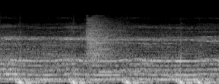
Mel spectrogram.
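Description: A hip-hop backing beat plays through the PA: a deep kick drum thumps about twice a second under held synth chords, with a sharp snare hit about a second in.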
